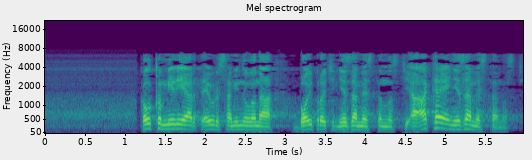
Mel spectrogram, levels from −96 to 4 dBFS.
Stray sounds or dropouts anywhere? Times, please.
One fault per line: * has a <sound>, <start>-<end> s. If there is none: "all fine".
all fine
